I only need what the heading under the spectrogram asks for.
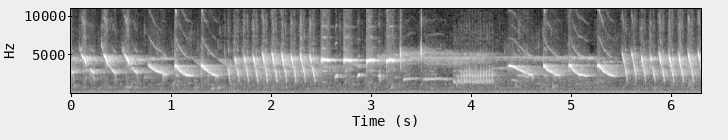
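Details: Loud canary song meant to stimulate breeding: repeated downward-sweeping whistled notes, fast trilled runs, a short harsher buzzy phrase in the middle, then more rapid sweeping notes.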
